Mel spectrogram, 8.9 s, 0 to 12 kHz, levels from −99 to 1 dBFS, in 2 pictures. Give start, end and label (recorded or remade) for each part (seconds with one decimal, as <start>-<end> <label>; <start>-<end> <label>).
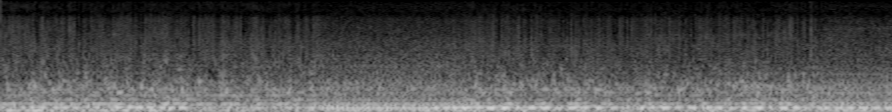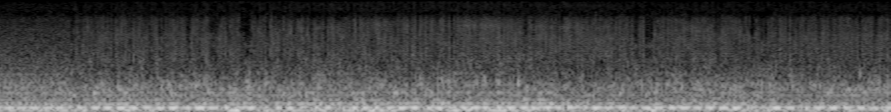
0.0-1.6 remade; 1.6-2.3 recorded; 2.3-4.1 remade; 4.1-4.8 recorded; 4.8-8.9 remade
